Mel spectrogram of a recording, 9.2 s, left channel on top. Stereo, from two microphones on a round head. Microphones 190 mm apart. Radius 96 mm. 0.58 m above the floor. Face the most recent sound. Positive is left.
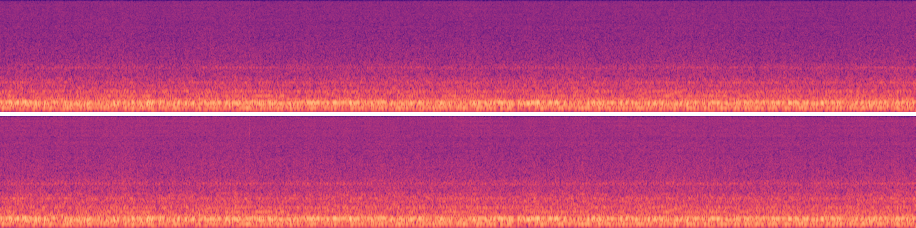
No sound to turn to.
